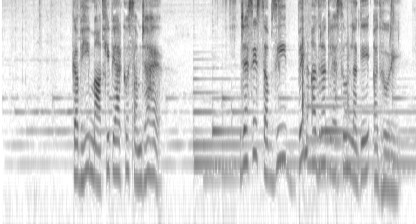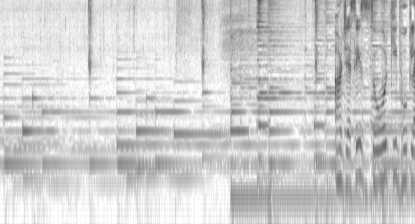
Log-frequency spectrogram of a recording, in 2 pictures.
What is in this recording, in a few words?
Hindi Commercial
